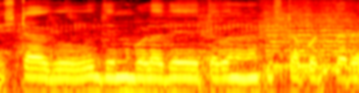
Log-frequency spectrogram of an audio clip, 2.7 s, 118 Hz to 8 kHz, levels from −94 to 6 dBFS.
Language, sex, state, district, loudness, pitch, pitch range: Kannada, male, Karnataka, Shimoga, -14 LUFS, 115 Hz, 115-120 Hz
